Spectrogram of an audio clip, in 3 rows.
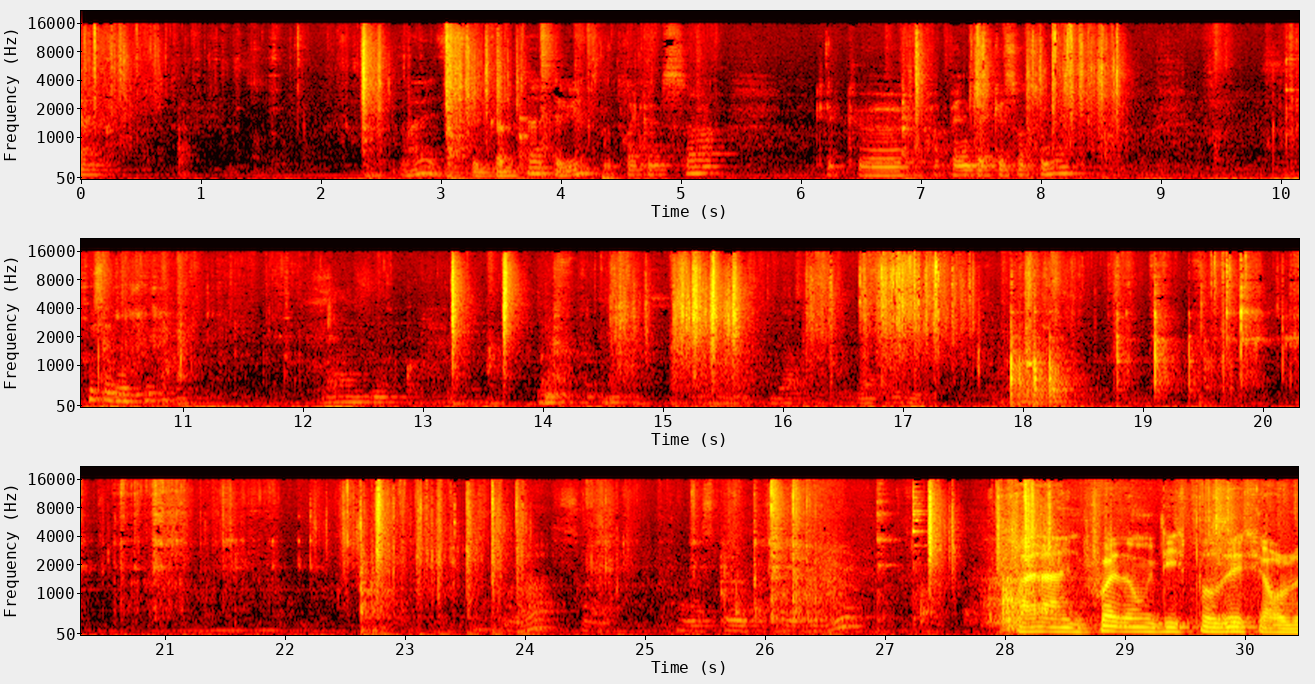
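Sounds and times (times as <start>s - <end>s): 
speech: 3.3s - 5.5s, 6.2s - 8.6s, 10.2s - 11.1s, 12.2s - 13.0s, 14.0s - 14.8s, 28.3s - 30.4s
taps of small dough patties set on parchment paper: 17.8s - 19.6s.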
